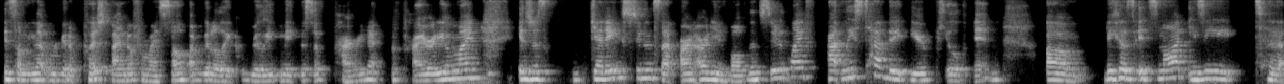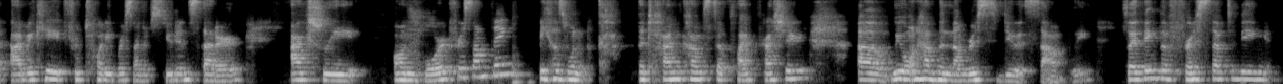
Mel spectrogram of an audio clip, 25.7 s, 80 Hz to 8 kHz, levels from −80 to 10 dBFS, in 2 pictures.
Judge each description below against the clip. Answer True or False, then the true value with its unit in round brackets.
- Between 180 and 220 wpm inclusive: True (195 wpm)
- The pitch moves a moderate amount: True (3.2 semitones)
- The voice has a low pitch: False (195 Hz)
